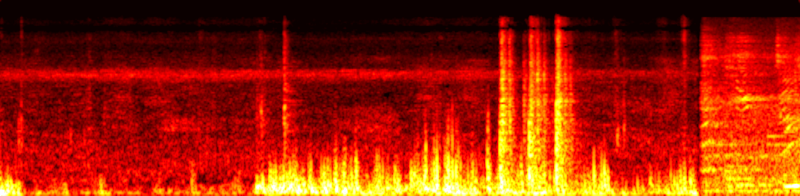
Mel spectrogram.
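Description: Rough rustling and thumping phone-microphone handling noise with a quick run of four sharp knocks on a house door about four seconds in. A little after five seconds it cuts off abruptly to room sound with a TV playing music.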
